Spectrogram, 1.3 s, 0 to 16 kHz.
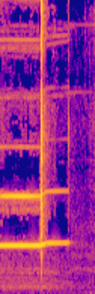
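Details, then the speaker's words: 12V 300W modified sine inverter on a 3S 7P reclaimed lithium-ion pack: steady piercing beep under one second, low-voltage alarm triggering already at about 11.1 volts, after only about a third of pack capacity used. "Alright, as you can hear, the inverter's beeping indicates low voltage, and that's already beeping at 11.12 volts."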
